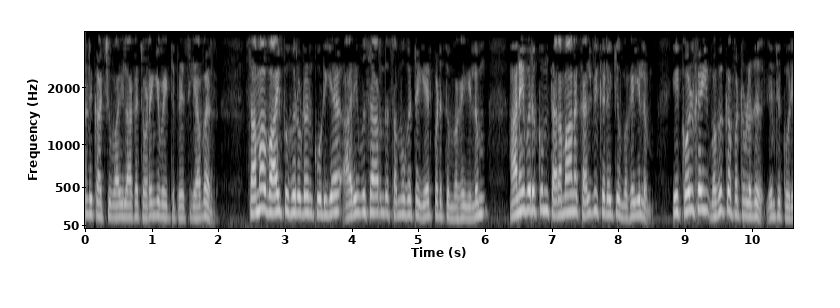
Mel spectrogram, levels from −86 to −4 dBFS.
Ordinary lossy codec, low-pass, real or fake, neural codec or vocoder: MP3, 32 kbps; 3.6 kHz; real; none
